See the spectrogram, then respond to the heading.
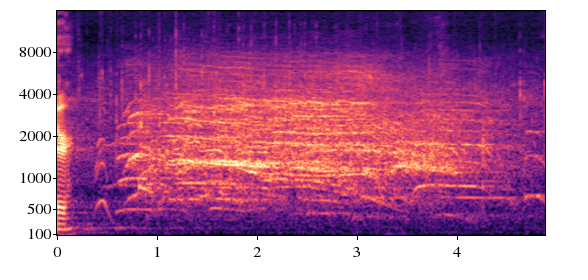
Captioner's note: audience cheering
